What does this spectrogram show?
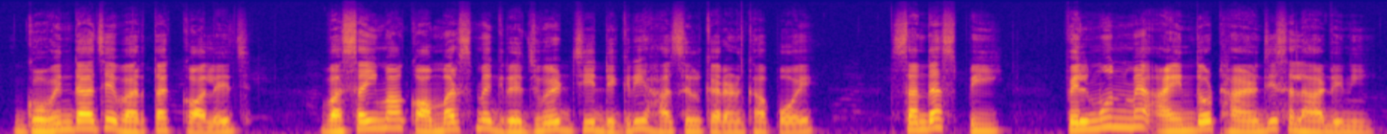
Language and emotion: Sindhi, neutral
